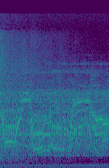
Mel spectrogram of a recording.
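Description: A steady hiss with faint pitched sounds wavering up and down beneath it.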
